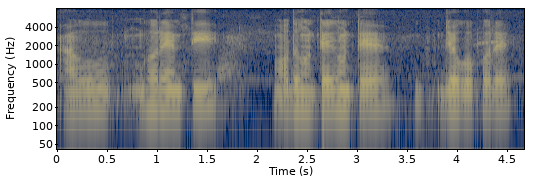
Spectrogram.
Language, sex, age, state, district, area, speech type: Odia, female, 45-60, Odisha, Mayurbhanj, rural, spontaneous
